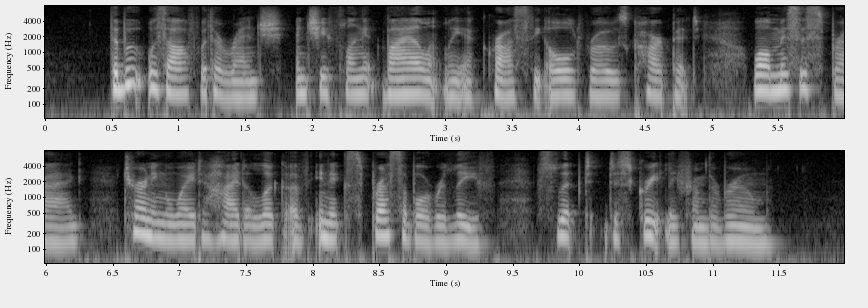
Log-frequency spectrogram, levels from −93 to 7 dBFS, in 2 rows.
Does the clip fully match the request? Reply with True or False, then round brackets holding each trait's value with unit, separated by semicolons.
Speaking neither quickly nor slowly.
True (170 wpm)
